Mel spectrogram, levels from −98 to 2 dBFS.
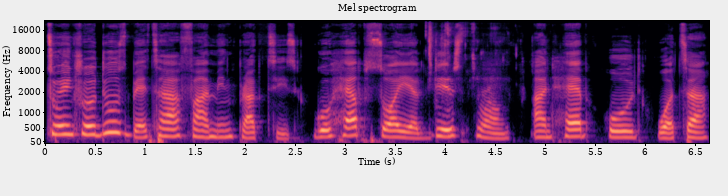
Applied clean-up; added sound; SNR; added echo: neural mask model Resemble Enhance denoiser.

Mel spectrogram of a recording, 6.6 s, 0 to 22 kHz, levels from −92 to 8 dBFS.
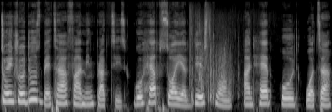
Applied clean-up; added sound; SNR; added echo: neural mask model RNNoise.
